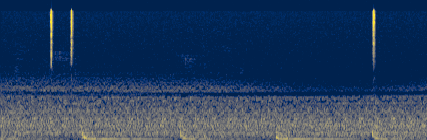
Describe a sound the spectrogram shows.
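Short menu clicks tick as a selection changes.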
